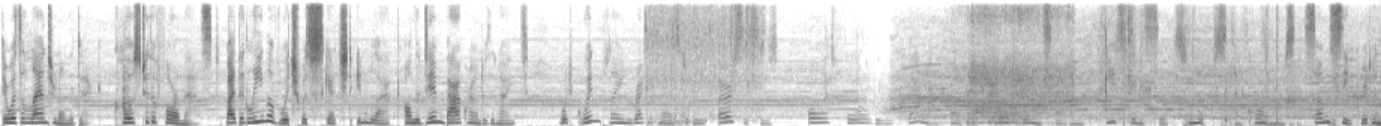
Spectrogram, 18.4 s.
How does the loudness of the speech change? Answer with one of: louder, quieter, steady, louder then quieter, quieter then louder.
quieter then louder.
